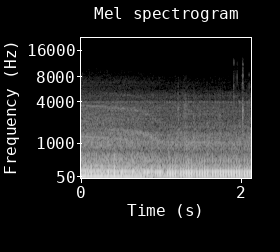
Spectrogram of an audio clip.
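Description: Motorcycle engine running steadily at low revs while riding, with a low rumble of road and wind noise, heard from the bike's onboard camera.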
